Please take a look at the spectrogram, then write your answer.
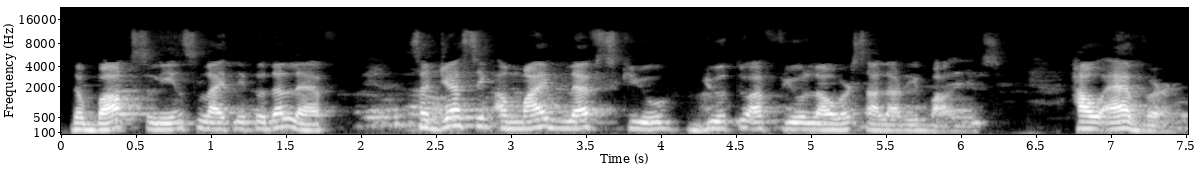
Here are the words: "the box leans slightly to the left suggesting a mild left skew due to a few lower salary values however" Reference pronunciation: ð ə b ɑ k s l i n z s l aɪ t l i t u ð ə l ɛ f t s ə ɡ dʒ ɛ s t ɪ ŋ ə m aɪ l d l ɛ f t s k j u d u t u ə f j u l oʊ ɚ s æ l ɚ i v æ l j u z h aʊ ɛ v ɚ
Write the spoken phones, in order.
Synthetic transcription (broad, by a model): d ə b ɑ k s l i n s l aɪ t l i t u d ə l ɛ f t s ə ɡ dʒ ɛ s t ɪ ŋ ə m aɪ d l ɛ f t s k j u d u t u ə f j u l oʊ ɚ s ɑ l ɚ i b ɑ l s h aʊ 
